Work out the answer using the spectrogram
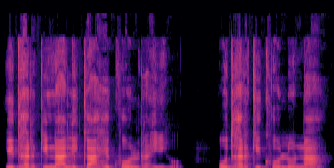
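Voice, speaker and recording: A man's voice: fairly high pitch, expressive, unhurried, voice pushed up. A man voicing a poor, hunchbacked young woman who pleads and accuses in dialect. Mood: pleading.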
